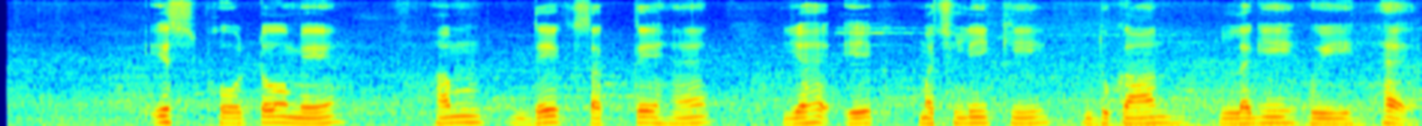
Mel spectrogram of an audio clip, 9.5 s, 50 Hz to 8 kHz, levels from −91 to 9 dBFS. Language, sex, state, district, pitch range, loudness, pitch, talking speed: Hindi, male, Madhya Pradesh, Katni, 125-140 Hz, -17 LUFS, 130 Hz, 95 wpm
